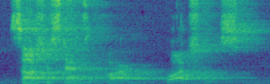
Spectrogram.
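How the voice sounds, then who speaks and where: A man's voice: level tone, takes it slowly. A man reading screenplay stage directions aloud as scripted narration, recorded from far off in an echoing hall. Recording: echoey hall, far from mic, rumbly noise.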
